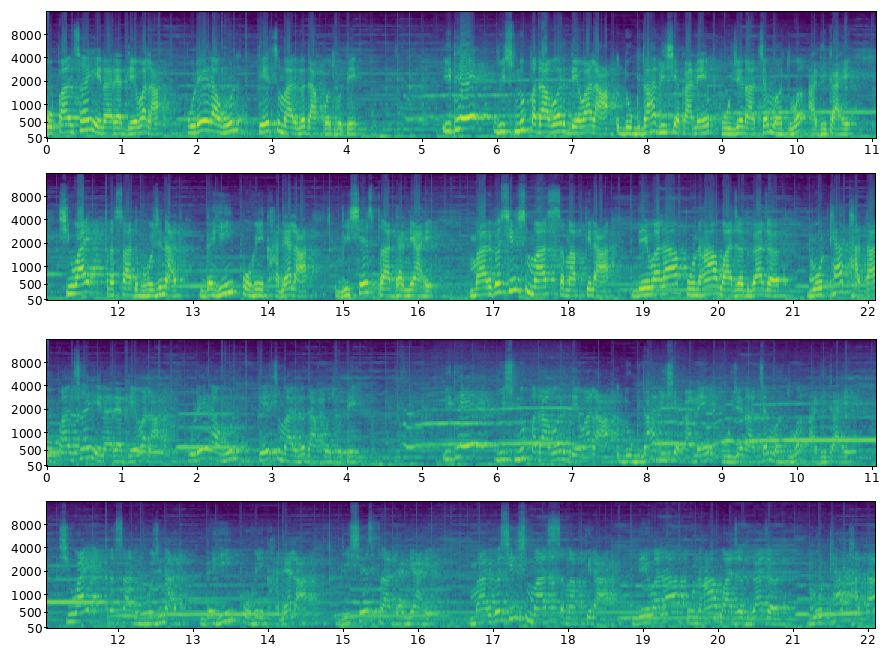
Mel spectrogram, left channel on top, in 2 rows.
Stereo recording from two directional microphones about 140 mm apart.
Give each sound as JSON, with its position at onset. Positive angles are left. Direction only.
{"t": 0.1, "sound": "a man's voice", "side_deg": 35}
{"t": 5.3, "sound": "a man's voice", "side_deg": 45}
